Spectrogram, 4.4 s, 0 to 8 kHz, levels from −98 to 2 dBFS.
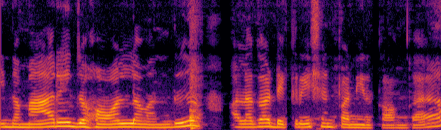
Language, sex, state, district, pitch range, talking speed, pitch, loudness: Tamil, female, Tamil Nadu, Chennai, 180-215 Hz, 95 wpm, 195 Hz, -16 LUFS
